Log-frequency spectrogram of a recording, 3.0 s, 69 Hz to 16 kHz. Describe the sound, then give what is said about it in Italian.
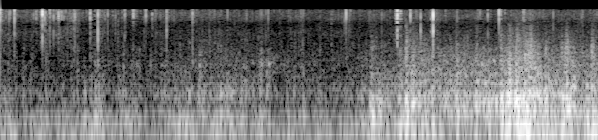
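Steady rain hisses throughout a thunderstorm over the city while a deep rumble of thunder swells and grows louder over the last second. No voices are heard. “Per questo quel 17 aprile, sotto il temporale che affligge la città, la follia predatoria è al suo culmine.”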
